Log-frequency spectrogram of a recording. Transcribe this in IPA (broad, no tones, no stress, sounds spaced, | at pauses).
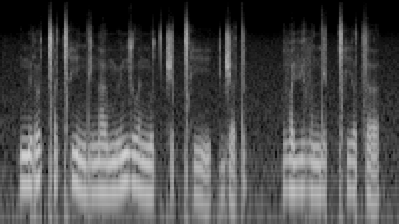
n ɨ ɾ ɵ ǀ ɐ ǀʰ i n d i n a ə̯ m ʉ n z u ə̯ n u t t͡ʃ ɐ t ǀʰ i | d͡ʒ ɐ t | v a vʲ o v ɐ n d e t ǀʰ i ə̯ t͡s ɐ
